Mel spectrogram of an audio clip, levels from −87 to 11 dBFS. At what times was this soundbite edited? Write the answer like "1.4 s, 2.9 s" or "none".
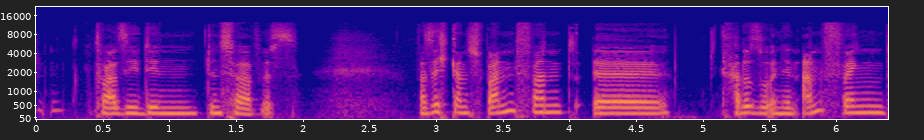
none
